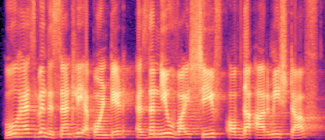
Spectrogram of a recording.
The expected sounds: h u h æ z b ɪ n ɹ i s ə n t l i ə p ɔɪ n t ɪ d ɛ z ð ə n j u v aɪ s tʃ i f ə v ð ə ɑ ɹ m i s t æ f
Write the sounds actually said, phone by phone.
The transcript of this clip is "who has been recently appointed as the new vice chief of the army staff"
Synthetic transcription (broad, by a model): h u h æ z b ɪ n ɹ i s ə n t l i ə p ɔɪ n t ɪ d ɛ z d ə n j u v aɪ s tʃ i f ə v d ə ɑ ɹ m i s t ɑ f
